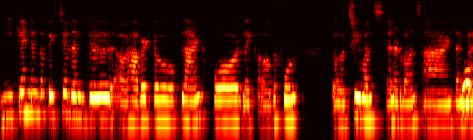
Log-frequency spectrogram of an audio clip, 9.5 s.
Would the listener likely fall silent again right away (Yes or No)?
Yes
